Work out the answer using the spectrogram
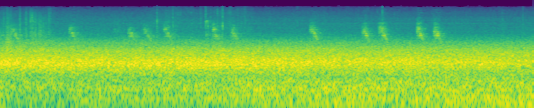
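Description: Small birds chirping: short, high chirps come several times a second over a steady hiss.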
